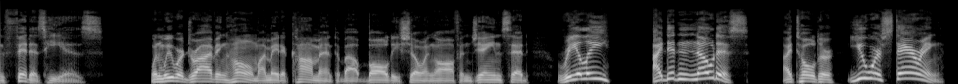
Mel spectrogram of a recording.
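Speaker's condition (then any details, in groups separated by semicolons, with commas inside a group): No condition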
